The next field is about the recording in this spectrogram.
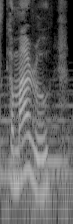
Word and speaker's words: KMRU: The work is by the fascinating and in many ways ubiquitous 25-year-old Kenyan sound artist Joseph KMRU, who releases music under the moniker pronounced as KMRU but spelled K-M-R-U.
